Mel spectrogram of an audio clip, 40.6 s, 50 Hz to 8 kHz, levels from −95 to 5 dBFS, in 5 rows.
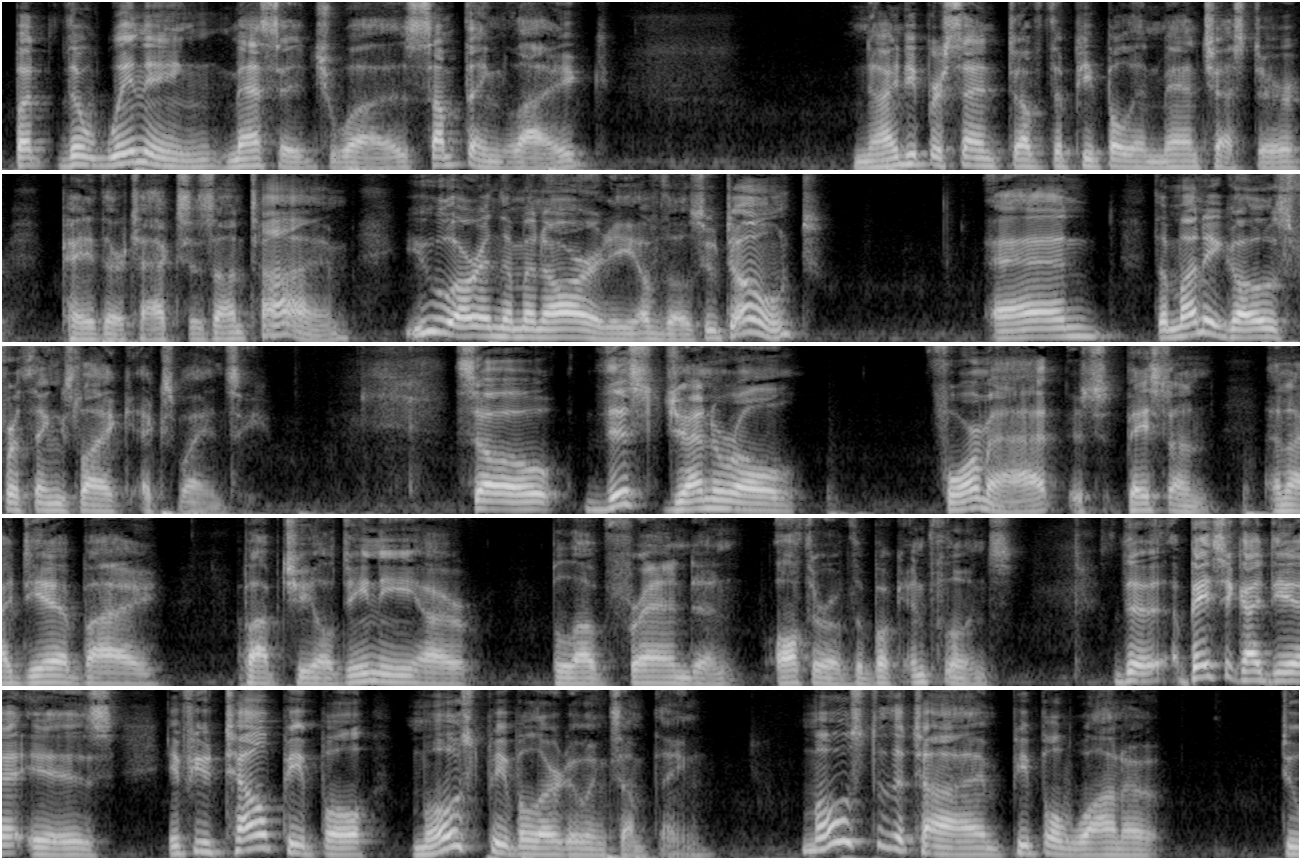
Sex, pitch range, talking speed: male, 105-140 Hz, 120 wpm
